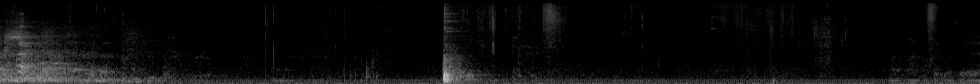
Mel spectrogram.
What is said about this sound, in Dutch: Zo, een slokje water.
